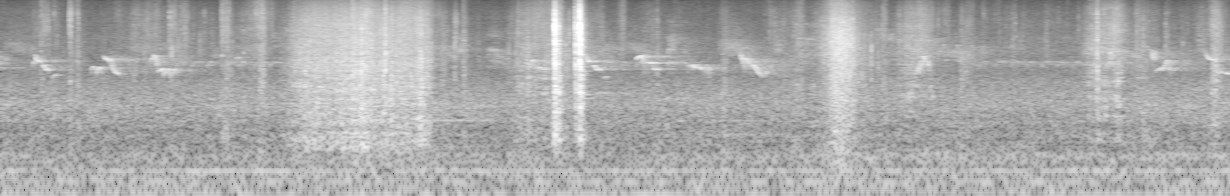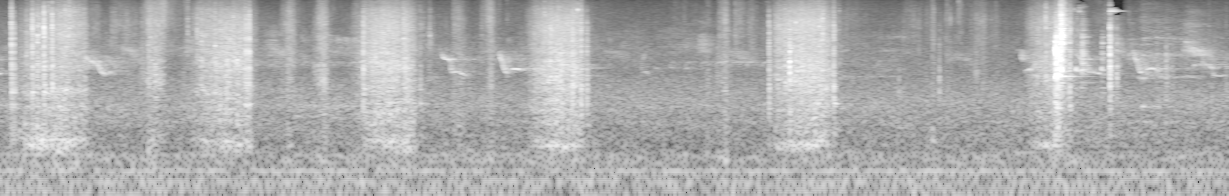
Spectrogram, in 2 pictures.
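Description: A heavy wooden crate carrying an engine is dragged across gravel in a series of short scraping pulls, with a couple of sharp knocks. Birds chirp faintly in the background.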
